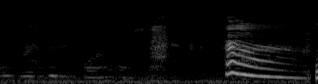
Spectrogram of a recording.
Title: bless you#blessyou #baby #sweetie #sneeze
